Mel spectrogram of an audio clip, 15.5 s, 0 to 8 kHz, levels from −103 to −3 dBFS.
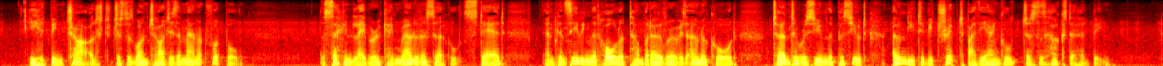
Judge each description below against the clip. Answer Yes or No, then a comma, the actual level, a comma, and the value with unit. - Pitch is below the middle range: Yes, very low, 95 Hz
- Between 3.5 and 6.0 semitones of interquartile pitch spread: No, narrow, 2.6 semitones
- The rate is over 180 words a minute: Yes, average, 190 wpm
